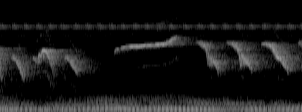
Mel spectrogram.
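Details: Bird singing in the middle of the night: a series of slurred, falling whistled notes, then a long sustained rising whistle and more repeated downslurred phrases, over a constant high thin tone and a low rumbling hum.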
